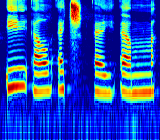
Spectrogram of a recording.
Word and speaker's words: Elham: And your name is spelled E-L-A-N? ELHAM, Elham, it means inspiration.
